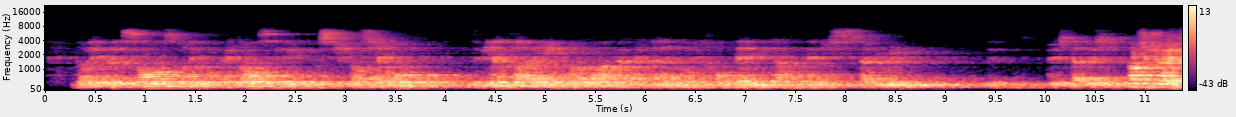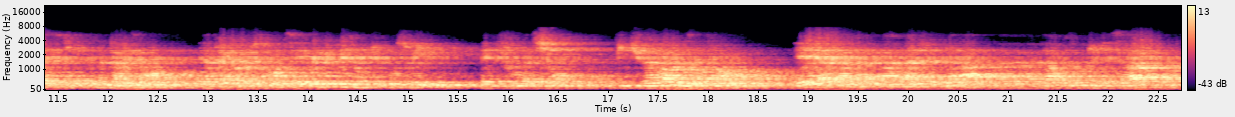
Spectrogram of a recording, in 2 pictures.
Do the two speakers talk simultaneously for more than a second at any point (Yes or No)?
No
